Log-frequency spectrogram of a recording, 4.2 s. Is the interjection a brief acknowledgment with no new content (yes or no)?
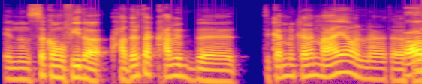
no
